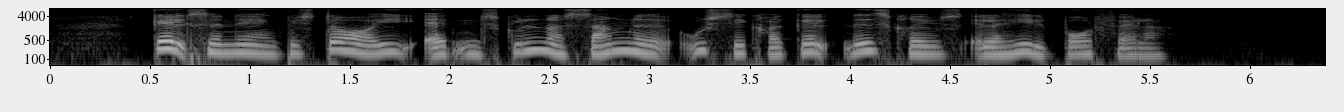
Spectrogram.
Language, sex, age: Danish, female, 55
